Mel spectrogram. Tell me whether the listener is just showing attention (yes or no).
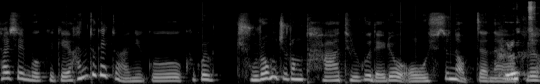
yes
